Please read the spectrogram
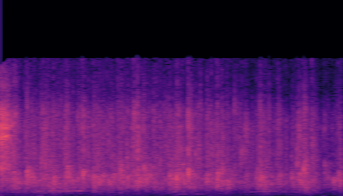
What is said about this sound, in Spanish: ¡Ah, gloria a Dios! Démosle un aplauso al Señor. ¡Gloria a Dios!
